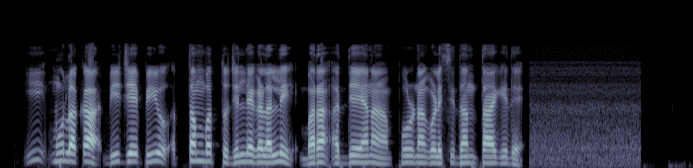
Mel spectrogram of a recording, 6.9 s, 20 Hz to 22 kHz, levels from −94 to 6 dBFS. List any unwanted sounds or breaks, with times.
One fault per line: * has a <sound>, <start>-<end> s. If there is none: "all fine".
all fine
